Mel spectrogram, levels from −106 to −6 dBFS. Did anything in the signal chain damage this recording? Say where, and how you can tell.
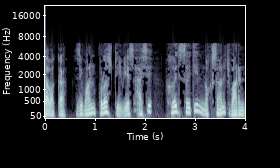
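Yes. The damage happened at the codec stage and runs through the whole clip. The speech sounds dull and smeared, with a warbling, fizzy texture on sustained sounds and sibilants. A spectrogram shows a hard ceiling at about 6.3 kHz with nothing above it. That points to likely AAC compression at a low bitrate, roughly 27 kbps, where the encoder cuts off the top band and sparsely quantises the rest.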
